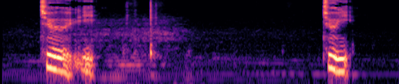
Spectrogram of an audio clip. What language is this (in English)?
Japanese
